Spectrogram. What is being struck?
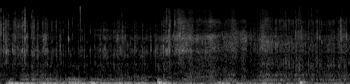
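Silicone scrubber sponge with bristles.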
